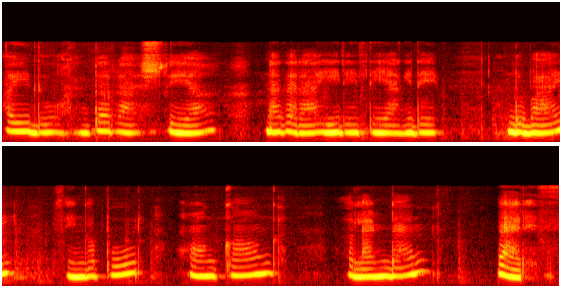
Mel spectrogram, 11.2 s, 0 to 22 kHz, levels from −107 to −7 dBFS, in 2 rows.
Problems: low volume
